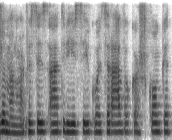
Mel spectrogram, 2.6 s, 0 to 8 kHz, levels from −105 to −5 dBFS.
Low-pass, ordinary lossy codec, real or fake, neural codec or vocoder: 7.2 kHz; Opus, 64 kbps; fake; codec, 24 kHz, 0.9 kbps, WavTokenizer, small release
